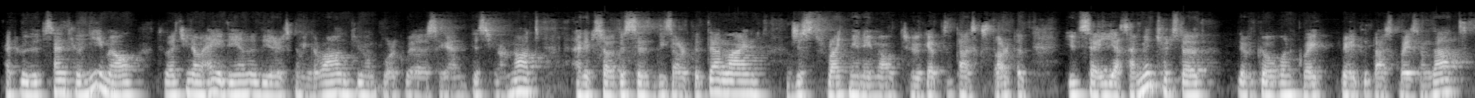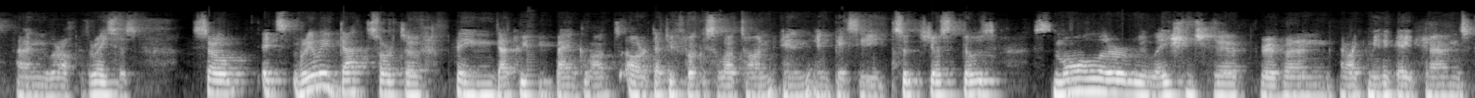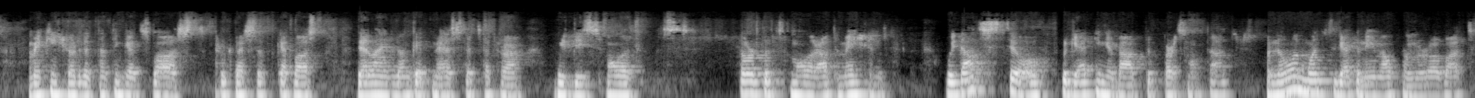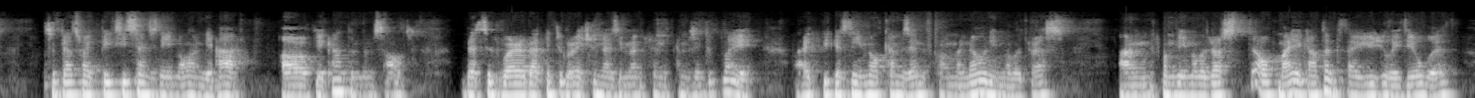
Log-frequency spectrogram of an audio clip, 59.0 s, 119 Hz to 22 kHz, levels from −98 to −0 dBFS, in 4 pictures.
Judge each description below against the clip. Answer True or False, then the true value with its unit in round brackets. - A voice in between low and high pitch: False (130 Hz)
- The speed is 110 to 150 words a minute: False (195 wpm)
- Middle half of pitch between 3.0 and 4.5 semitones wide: False (2.4 semitones)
